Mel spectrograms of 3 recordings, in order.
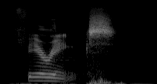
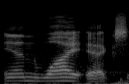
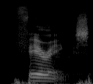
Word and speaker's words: pharynx: want to pronounce right pharynx notice it's not nyx it's not nix it's inks right pharynx everybody say it once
